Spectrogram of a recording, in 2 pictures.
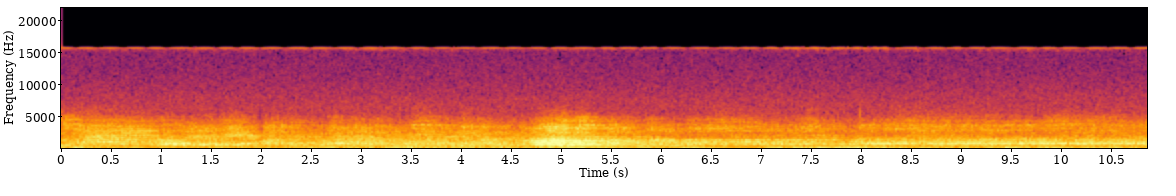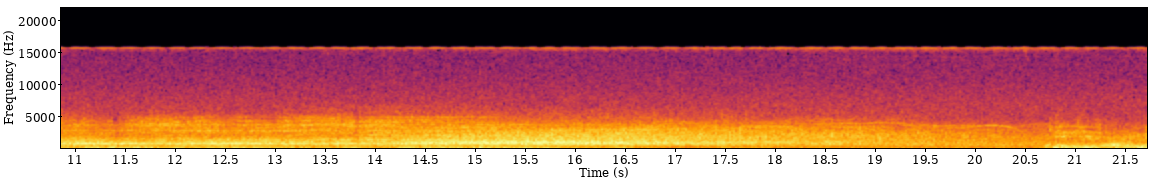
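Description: Music played through a ballpark, with long held notes, over crowd noise. The loudest moment is a brief louder burst about five seconds in. In the second half the crowd noise swells, then fades near the end.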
